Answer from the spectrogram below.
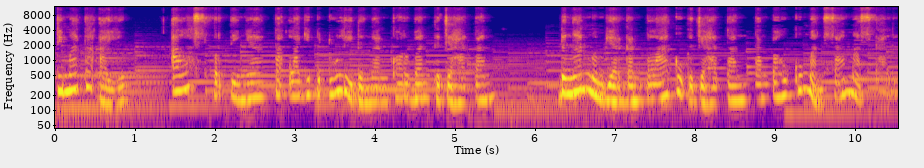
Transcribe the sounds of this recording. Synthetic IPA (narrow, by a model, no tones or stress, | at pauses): d̥imat̪aʔajʊp̚ | ʔalahsə̥pərt̪iɲat̪aʔlaɡipədulidəŋankɔrbankəd͡ʒaɦat̪an | dəŋanməmbiarkanpəlakukəd͡ʒaɦat̪ant̪anpaɦukumansamasə̥kali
